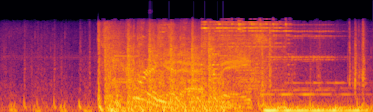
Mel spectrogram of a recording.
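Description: Gunfire rattles in a rapid burst.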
